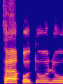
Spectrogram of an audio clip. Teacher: काफ मोटा, काफ पे कलकला भी होगा। फक़तुलू, लू को खींचा इसलिए, वाव मद्दा भी है, ऊपर एक मद भी है।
